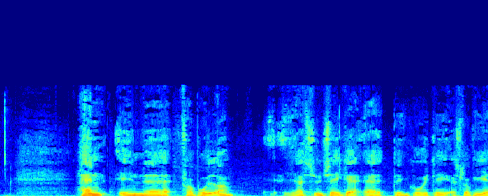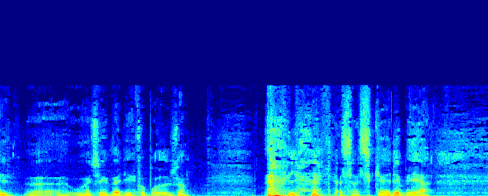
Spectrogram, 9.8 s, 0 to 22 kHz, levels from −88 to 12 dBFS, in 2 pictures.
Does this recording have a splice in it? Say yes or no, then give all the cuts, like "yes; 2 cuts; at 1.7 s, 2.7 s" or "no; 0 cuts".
yes; 5 cuts; at 1.1 s, 3.9 s, 4.7 s, 5.1 s, 6.2 s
